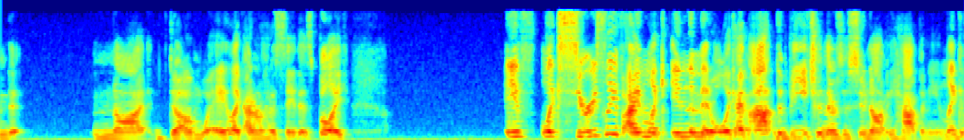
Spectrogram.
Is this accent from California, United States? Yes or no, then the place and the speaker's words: yes; Southern California, United States; we grew up in Southern California. Like, we don't have snow or ice here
